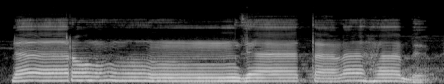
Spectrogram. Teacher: merah lihat ada rok tanwin dan Win nya menghadapi Zal nah dibacanya jadi Nun nya disamarkan disertai guna atau didengungkan · nunnya disamarkan disertai gunnah atau didengungkan ya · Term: ikhfa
